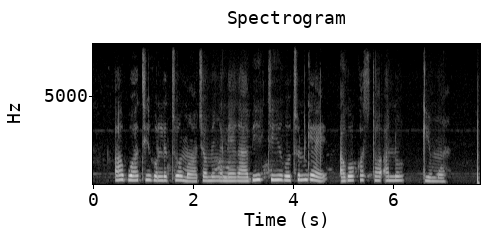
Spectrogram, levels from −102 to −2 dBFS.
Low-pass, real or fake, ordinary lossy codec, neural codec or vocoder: none; real; none; none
